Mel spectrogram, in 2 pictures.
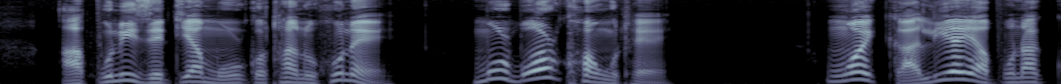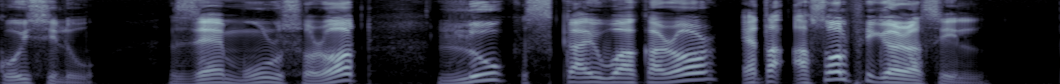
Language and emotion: Assamese, angry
